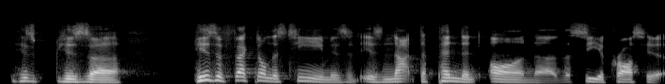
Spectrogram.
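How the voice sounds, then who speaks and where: Male sports analyst, medium pitch, conversational and emphatic, dry sound with a little lo-fi dullness. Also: warm tone, no echo. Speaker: soccer pundit on a talk show. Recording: slightly dull, lo-fi audio.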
